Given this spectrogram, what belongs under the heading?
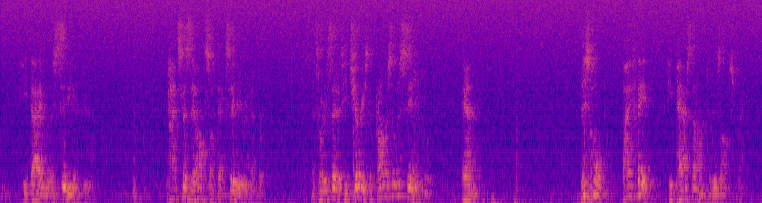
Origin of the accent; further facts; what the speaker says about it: Eau Claire, Wisconsin, United States; Or in the Eau Claire Daily Telegram, my hometown.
